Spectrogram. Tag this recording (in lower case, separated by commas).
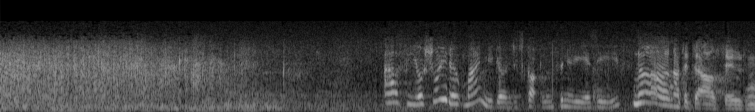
radio, speech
